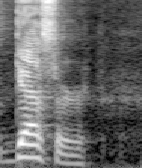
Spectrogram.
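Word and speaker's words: GeoGuessr: want to pronounce it it's guesser I don't know why the hell they have just an R there it doesn't make any sense okay so we are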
